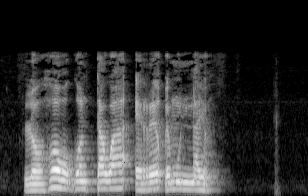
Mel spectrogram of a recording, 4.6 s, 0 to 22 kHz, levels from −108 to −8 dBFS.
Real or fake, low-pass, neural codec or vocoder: real; 7.2 kHz; none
